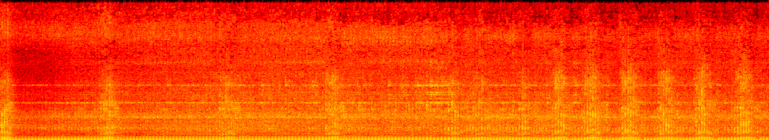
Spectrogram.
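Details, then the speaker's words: Killer Bee scooter, revived after over a year in storage, buzzing at a steady fast idle with even firing and some light body clatter. Normal running. "All right, that's enough. We got the Killer Bee running."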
